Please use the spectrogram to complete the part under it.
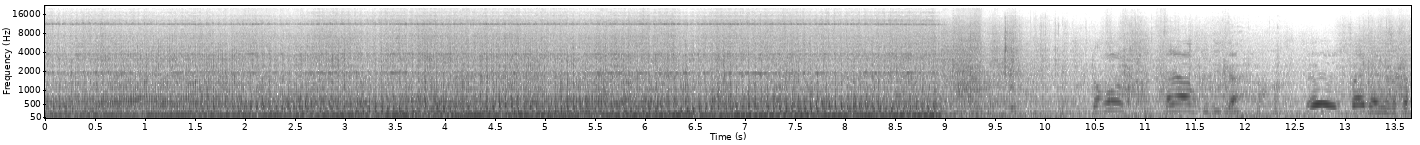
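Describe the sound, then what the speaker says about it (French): Helicopters landing on Lyakhovsky island in rain and wind: a loud, dense rotor and engine roar with a steady low drone fills the first nine seconds, then cuts away to voices talking over wind noise. "Malgré la pluie et un vent violent, les hélicoptères atterrissent sur l'île Liakovski."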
